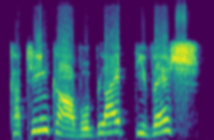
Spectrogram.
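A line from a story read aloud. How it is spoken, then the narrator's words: Old woman calling. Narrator (German): rief die alte Guschke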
